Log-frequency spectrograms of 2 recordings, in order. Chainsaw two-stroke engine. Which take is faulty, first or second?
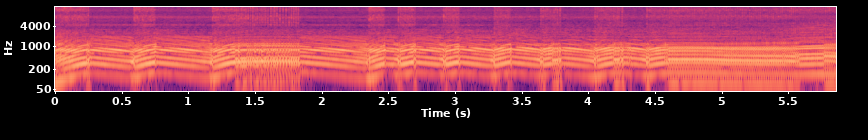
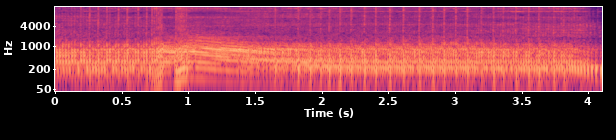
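first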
